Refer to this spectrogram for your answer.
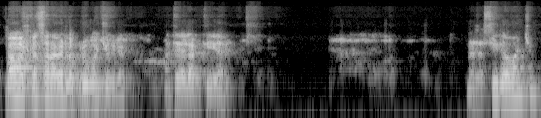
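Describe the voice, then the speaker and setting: A male teacher with a slightly high voice walks students through a grammar rule, patiently repeating each step. The recording carries the echo of a bare room. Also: brisk. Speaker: English teacher. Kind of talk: virtual class explanation in Spanish. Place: room, recorded for an online class.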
